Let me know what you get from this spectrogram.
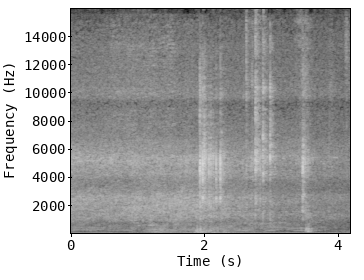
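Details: A steady low machine-like hum fills a small room, broken by a few soft thumps and clicks. No animal call stands out.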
